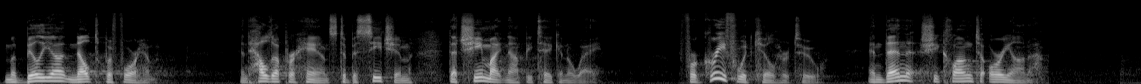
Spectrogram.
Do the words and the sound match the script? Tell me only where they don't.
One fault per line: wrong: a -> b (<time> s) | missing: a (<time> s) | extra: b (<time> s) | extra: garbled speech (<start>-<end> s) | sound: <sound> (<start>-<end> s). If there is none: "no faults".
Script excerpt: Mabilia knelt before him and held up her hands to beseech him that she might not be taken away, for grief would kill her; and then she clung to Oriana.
extra: too (7.9 s)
